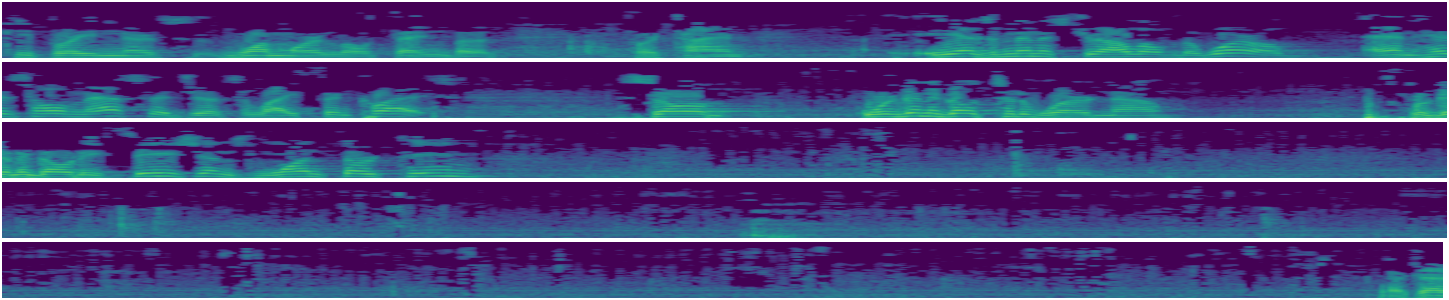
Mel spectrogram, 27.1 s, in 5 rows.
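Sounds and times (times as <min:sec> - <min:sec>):
speech: 0:00.0 - 0:09.9, 0:10.6 - 0:12.9, 0:26.9 - 0:27.0
Bible pages turning: 0:16.3 - 0:18.0.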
